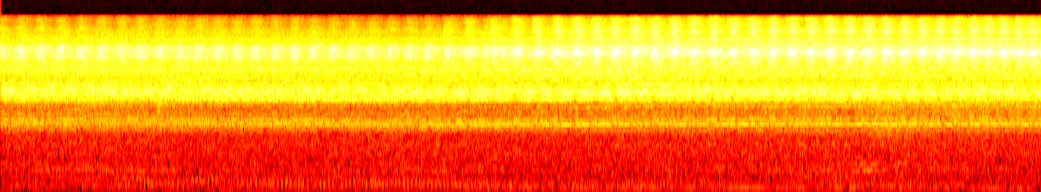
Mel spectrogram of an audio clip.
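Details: Cicadas in natural surroundings sing a dense, steady, high-pitched buzzing drone that pulses faintly without a break.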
